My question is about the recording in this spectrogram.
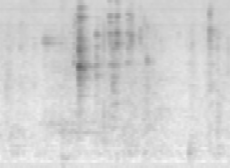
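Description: Quiet room tone with a steady low hum, and a brief rustle of the camera bag's fabric being handled a little under a second in.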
